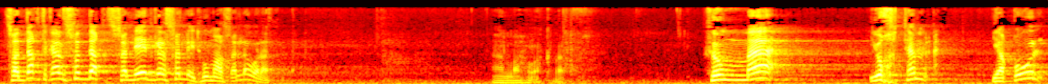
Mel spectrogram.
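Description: A man's voice: sits high, wildly swooping pitch, unhurried, long pauses. A man, giving a religious lesson and putting questions to his listeners. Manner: questions the listeners, acts out dialogues. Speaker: religious teacher. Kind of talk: lesson to a seated audience. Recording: echoey hall.

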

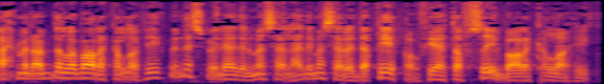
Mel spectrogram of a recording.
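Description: A man, a sheikh reading listeners' questions and giving measured religious advice, turning emphatic when he warns. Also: mid-range voice, creaky, breathy edge. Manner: calm, measured, advising, grows emphatic when warning. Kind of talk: reading and answering fatwa questions.

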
